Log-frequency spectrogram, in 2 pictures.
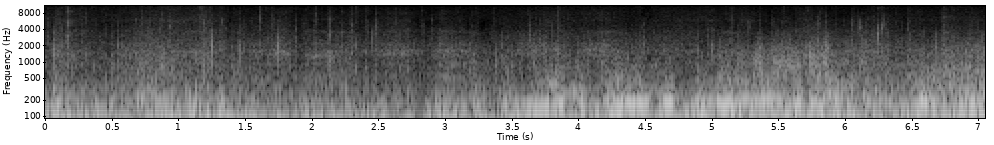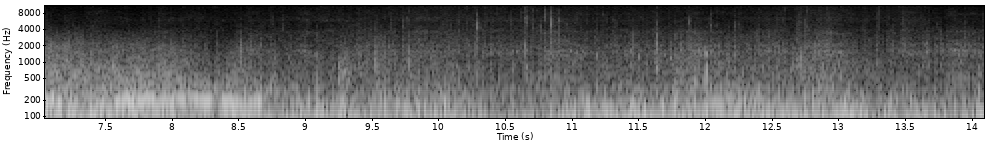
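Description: Wind buffeting the camera microphone while a mountain bike speeds down a gravel forest trail, with a steady low rumble from the tyres and frequent sharp rattles and knocks as the bike runs over stones and roots.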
